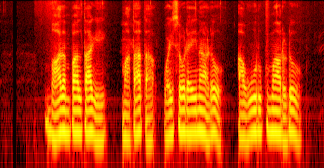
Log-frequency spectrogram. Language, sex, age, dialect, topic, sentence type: Telugu, male, 41-45, Southern, agriculture, statement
